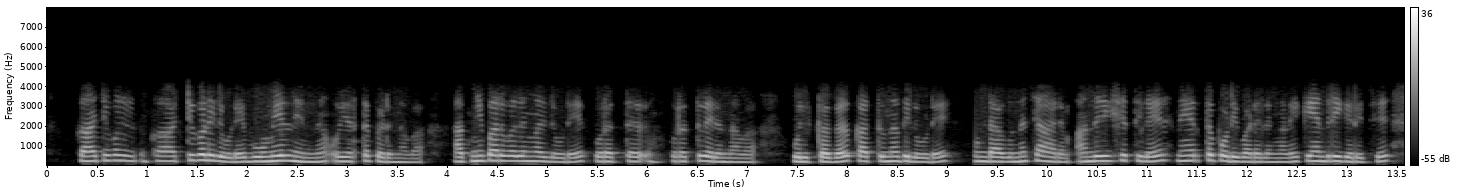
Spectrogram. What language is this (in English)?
Malayalam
